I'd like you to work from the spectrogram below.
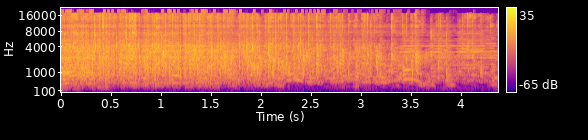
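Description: A large crowd at a Shrimad Bhagavat Katha in a packed pandal claps in steady, dense applause that fills the whole stretch and eases slightly toward the end, with a voice faintly audible over it.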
